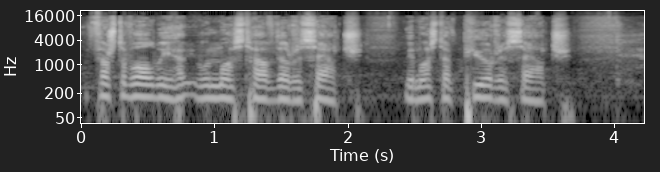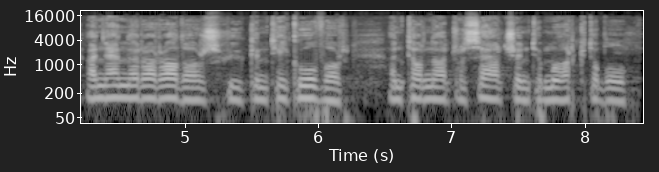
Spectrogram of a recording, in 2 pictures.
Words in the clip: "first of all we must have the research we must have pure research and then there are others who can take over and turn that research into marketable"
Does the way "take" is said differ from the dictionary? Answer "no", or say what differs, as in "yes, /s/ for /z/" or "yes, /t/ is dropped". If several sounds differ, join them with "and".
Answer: no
